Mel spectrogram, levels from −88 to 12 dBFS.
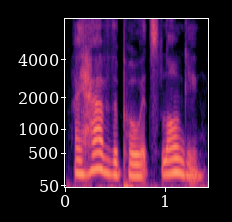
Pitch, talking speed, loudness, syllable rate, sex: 190 Hz, 210 wpm, -17 LUFS, 4.9 syllables/s, female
